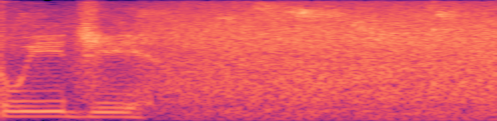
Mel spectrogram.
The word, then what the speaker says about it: Ouija: I think about it in French. Because oui, O-U-I, yes in French.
